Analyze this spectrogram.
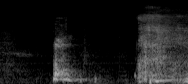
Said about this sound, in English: And hiccups.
